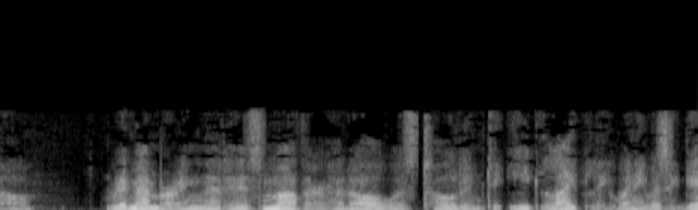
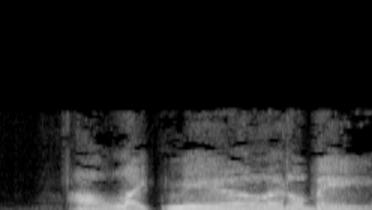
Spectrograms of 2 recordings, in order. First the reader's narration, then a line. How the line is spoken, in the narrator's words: roared the bug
